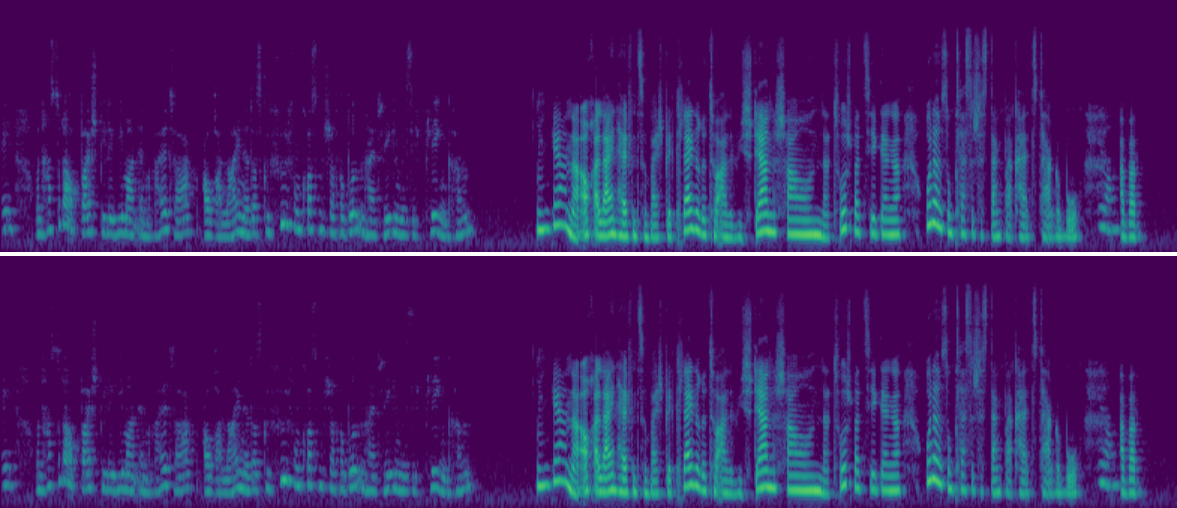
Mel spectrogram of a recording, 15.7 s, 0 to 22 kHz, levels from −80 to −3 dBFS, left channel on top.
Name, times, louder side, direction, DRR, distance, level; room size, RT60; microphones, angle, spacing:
voice 1, 0.0-6.3 14.6-14.9, left 1 dB, 30° left, 1.2 m, -43 dB
voice 2, 7.1-14.7 14.9-15.2, left 1 dB, 5° left, 0.3 m, -30 dB
6.7 x 6.2 x 5.1 m
head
